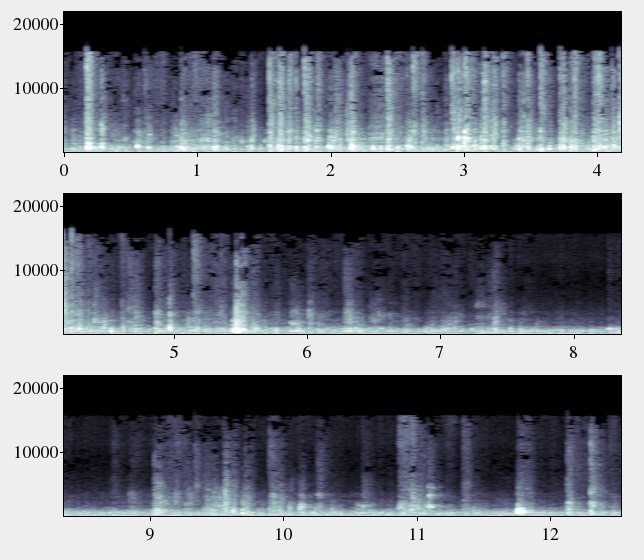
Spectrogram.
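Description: Plastic bag of shredded cheddar crinkling and rustling as a hand digs into it and scoops cheese with a measuring cup, the crackles busiest in the first half and thinning out later.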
